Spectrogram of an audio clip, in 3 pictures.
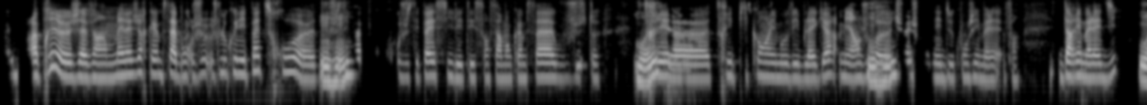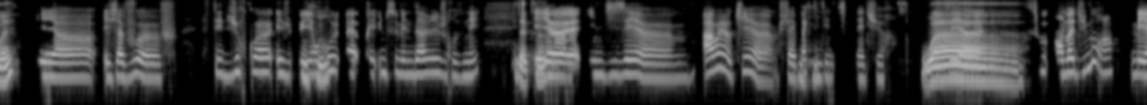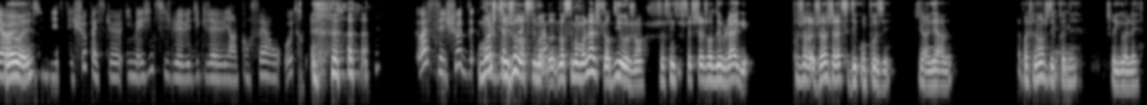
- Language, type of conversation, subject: French, unstructured, Quels rôles jouent l’empathie et la compassion dans notre développement personnel ?
- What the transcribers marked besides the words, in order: static; other background noise; tapping; distorted speech; blowing; drawn out: "Wouah !"; laugh; unintelligible speech; unintelligible speech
